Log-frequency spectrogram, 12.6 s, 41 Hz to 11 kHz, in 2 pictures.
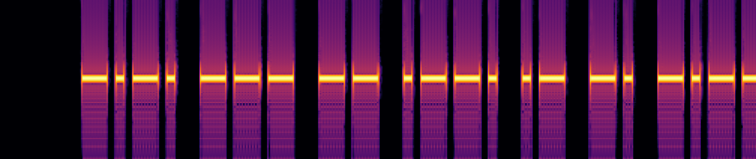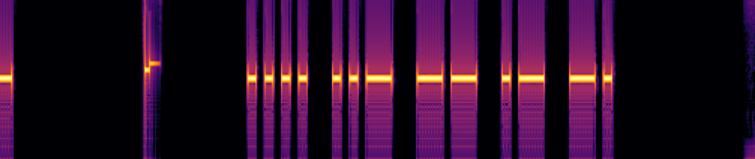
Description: Morse code, heard as a keyed tone, about 17 wpm, 700 Hz. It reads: COMPANY HUMAN
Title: Sentences from Top 600 Words - New Word Drill - 17wpm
